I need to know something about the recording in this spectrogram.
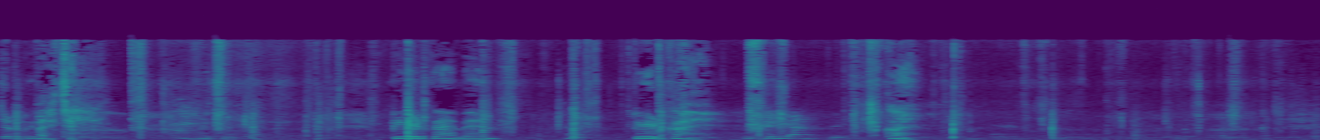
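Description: Footsteps scuff and crunch on rough ground.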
